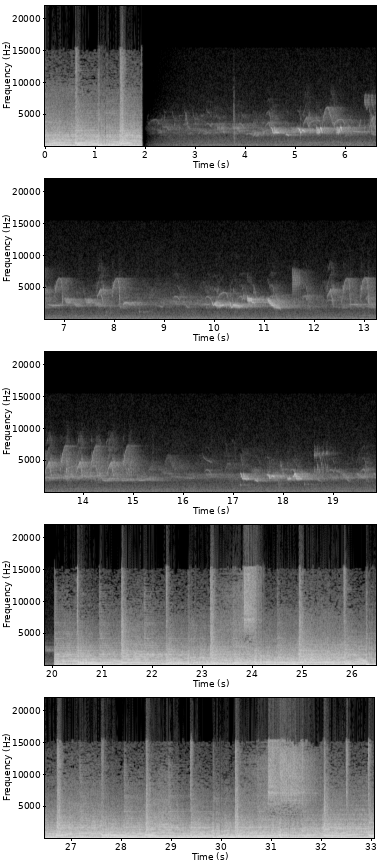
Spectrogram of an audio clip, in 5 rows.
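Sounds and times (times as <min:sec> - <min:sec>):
small birds chirping and twittering: 0:02.0 - 0:20.1.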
